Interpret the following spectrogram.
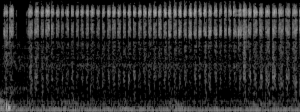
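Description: Light blue colored pencil scratching across paper in rapid, even back-and-forth shading strokes, several a second, laying close-set lines of blue over the water of a drawing.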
